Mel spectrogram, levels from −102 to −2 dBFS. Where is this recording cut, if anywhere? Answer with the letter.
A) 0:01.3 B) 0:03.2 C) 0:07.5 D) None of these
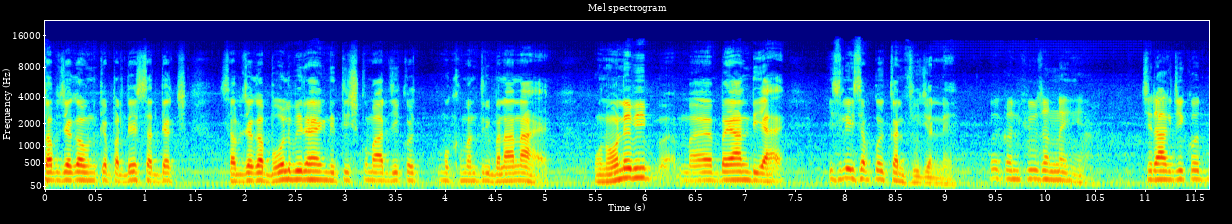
D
